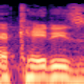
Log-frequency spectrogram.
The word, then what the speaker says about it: Akadi: Took me forever to start pronouncing Akadi's name correctly. said Akedi for the longest time.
